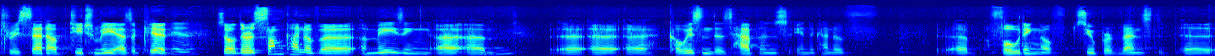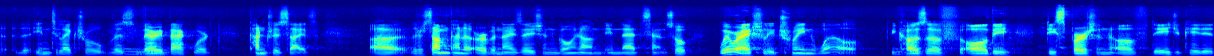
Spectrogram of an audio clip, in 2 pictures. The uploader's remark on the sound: share a panel at the Getty Center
